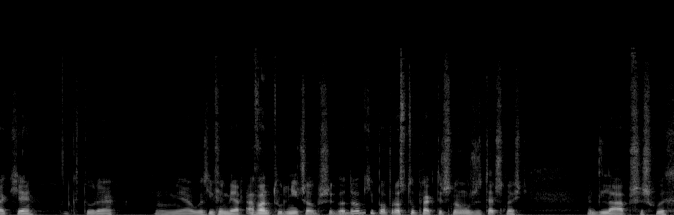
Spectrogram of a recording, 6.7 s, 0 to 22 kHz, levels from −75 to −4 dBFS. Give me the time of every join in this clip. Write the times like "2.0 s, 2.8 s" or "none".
2.1 s, 3.6 s, 4.2 s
